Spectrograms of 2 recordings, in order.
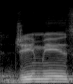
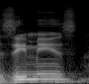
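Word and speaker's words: dhimmis: the concept concept of the jimes or the zis uh depending on your pronunciation but basically Islam looks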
